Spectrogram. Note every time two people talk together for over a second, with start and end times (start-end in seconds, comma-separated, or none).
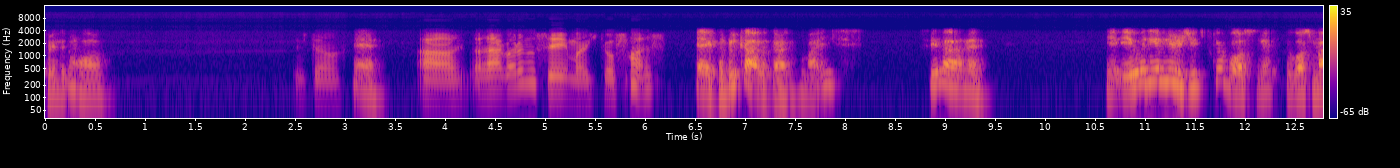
none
